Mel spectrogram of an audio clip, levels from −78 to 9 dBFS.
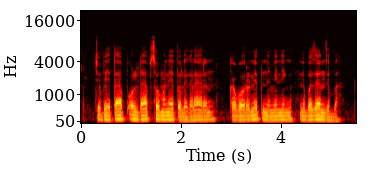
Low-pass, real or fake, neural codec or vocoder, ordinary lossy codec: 9.9 kHz; real; none; none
